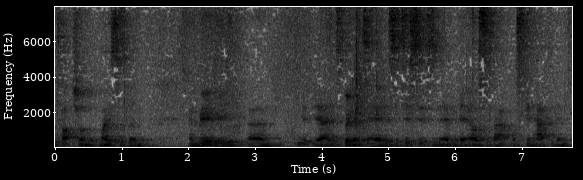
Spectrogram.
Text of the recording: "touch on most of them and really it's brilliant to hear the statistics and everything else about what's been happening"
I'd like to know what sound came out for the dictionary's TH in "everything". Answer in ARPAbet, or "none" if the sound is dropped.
TH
